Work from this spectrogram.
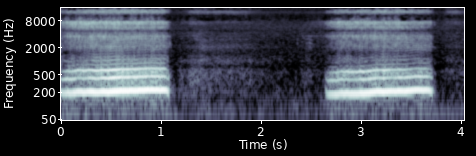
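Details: Big, heavy cat snoring loudly, said to sound like an old lady: two long, even, droning snores about a second each, separated by a quiet pause of a second and a half.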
